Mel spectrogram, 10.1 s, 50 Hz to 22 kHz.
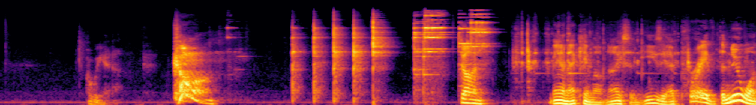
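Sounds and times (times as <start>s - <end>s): wrench clinking on metal: 5.5s - 6.7s.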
